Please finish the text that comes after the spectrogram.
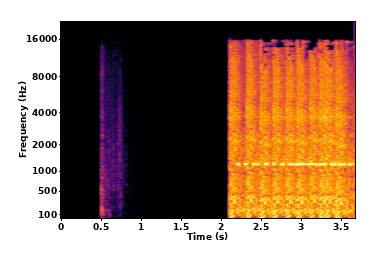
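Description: Automatic weapon fire in Call of Duty: United Offensive, a sustained rapid burst of loud, close shots starting abruptly after near silence broken by one faint short click.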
